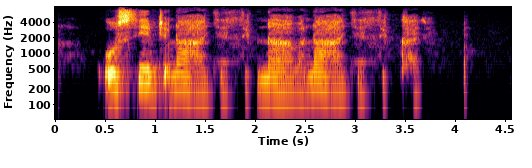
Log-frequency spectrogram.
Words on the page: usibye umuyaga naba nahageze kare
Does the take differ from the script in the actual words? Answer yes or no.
yes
